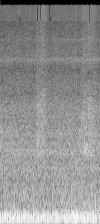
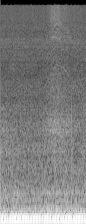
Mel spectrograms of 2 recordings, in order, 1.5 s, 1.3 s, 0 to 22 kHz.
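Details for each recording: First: Peugeot 807 with EW10 engine, check engine light and anti-pollution fault: deep uneven idle stumbling every second or so, one-cylinder misfire traced to faulty injector. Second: Peugeot 807 that had misfired with the check-engine light on, after a part was replaced (injector problem suspected): steady, even idle now stable at about 900 rpm versus about 750 before, check-engine light off.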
